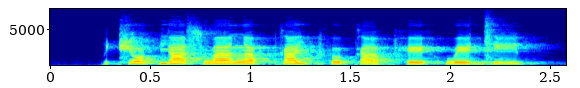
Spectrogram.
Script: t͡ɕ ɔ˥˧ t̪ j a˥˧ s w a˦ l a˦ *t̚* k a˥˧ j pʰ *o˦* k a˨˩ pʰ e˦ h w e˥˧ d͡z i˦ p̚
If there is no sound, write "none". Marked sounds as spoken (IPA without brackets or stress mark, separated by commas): p̚, o˦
